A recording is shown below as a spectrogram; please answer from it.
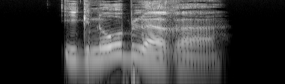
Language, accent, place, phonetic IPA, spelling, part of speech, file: German, Germany, Berlin, [ɪˈɡnoːbləʁə], ignoblere, adjective, De-ignoblere.ogg
- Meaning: inflection of ignobel: 1. strong/mixed nominative/accusative feminine singular comparative degree 2. strong nominative/accusative plural comparative degree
